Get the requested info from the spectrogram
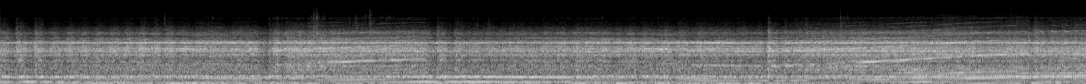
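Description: Race car engine heard from inside the cockpit, running hard on track; its pitch rises as it accelerates about three seconds in and again near the end, with a steady drone between.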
